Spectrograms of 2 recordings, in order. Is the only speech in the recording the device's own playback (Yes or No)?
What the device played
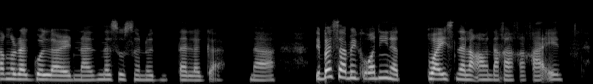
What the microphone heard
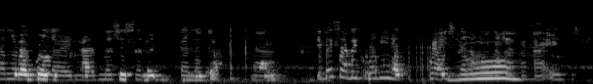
No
